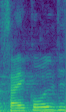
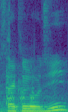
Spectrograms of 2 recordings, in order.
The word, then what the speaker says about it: साइकोलॉजी: सीखते ही रहेंगे पर साइकोलॉजी सीखना बहुत ज़रूरी है। साइकोलॉजी या कुछ लोग साइकोलॉजी बोल देते हैं बट इसकी प्रोनाउंसिएशन थोड़ा सा साइकोलॉजी होती है, ठीक है।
